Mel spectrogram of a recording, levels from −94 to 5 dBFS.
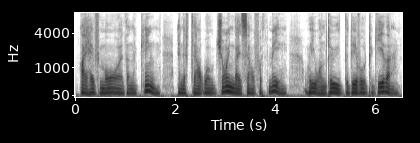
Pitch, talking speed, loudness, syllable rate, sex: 105 Hz, 185 wpm, -18 LUFS, 4.3 syllables/s, male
